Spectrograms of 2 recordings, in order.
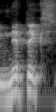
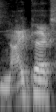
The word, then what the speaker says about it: Knipex: along with my review of these uh new niix Knex I've heard them pronounced both ways but I love these things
